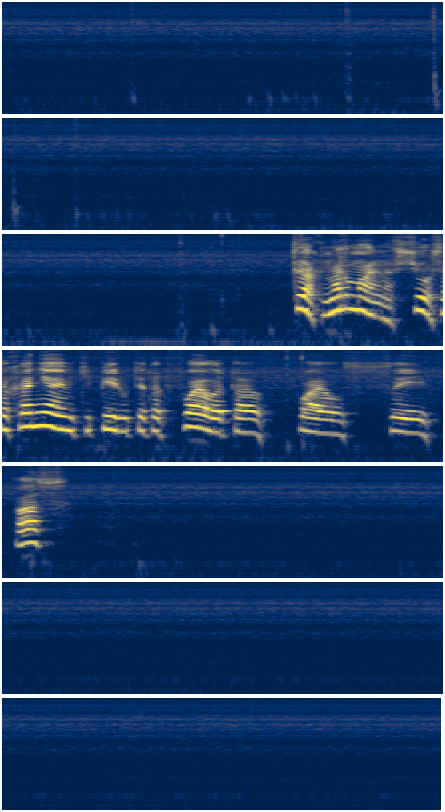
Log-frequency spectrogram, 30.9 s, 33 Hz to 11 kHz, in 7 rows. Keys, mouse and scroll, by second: 1.6-3.6 drag, 4.3 i, 5.3-10.8 drag, 11.1-12.0 middle drag, 16.2-18.3 drag.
